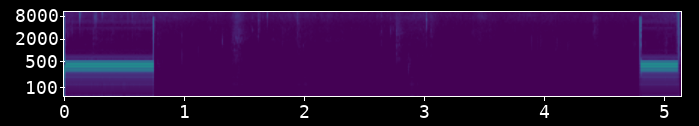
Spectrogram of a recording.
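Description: A steady tone of an outgoing phone call rings once, then a long silent gap follows before the ring tone starts again near the end, clear with no voices.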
